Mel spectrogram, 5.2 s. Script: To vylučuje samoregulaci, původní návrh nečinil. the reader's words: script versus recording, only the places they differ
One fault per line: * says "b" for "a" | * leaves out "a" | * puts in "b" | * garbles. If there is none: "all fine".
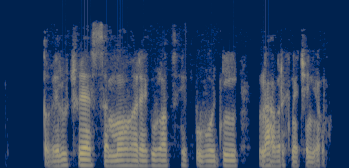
all fine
